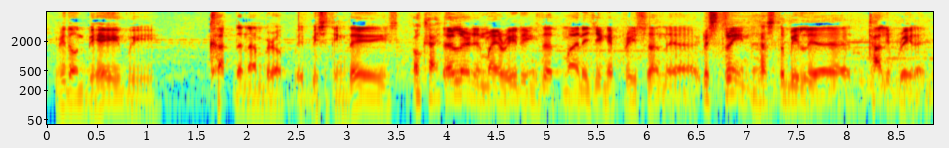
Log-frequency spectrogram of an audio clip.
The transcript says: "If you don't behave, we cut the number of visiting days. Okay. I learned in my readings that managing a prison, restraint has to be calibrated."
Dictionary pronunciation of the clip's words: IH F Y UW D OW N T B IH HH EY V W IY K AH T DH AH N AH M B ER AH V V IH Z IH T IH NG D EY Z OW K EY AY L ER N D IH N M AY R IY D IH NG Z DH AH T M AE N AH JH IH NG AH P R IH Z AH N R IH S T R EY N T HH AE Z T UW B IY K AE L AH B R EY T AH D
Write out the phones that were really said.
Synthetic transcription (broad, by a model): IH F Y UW D OW N T B IH HH EY V W IY K AH T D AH N AH M B ER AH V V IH S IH T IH NG D EY S OW K EY AY L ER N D IH N M AY R IY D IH NG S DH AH T M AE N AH JH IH NG AH P R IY S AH N R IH S T R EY N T HH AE S T UW B IY K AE L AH B R EY T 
